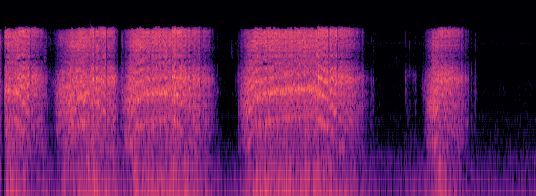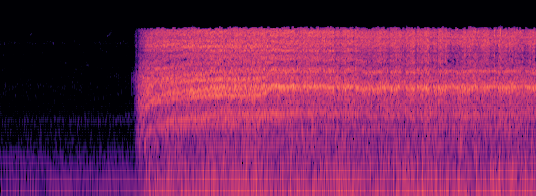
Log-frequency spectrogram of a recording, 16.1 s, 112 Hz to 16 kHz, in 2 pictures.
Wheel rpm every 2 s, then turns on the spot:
80, 90, 20, 0, 30, 200, 230, 230.
none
